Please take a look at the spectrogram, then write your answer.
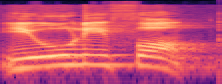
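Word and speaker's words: uniform: അതുകൊണ്ട് A universal truth അടുത്തത് നോക്കിയേ യൂണിഫോം അതും യായിലാണ് തുടങ്ങിയിരിക്കുന്നത്. അതുകൊണ്ട് നമുക്ക് എന്ത് കർത്ത പറയാം എ യൂണിഫോം അടുത്തതാണ് വൺ നൈഡ് മാൻ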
